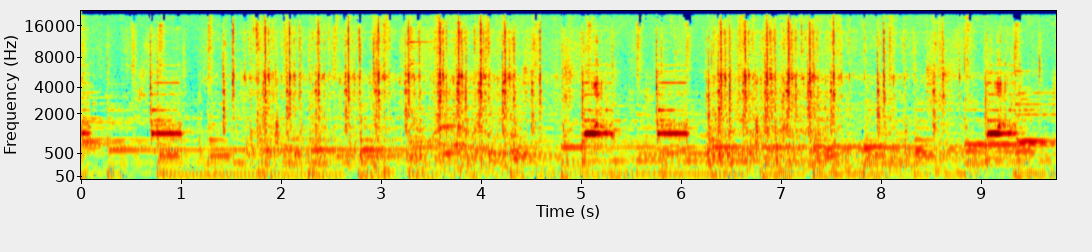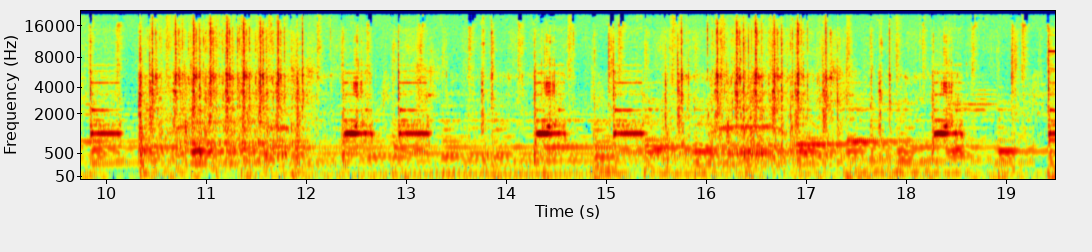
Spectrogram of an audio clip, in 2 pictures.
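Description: Sewing machine running steadily for a zigzag stitch along the raw edge of fabric applique, a continuous close mechanical whir and rapid needle clatter with slight changes in pace, no talk.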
